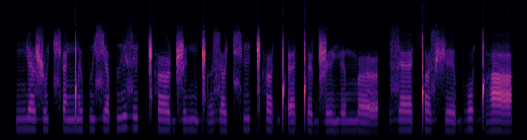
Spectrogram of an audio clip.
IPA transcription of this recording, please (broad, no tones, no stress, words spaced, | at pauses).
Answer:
ɲɛ ʐut͡ɕʰɛŋ͡ǃɪpi ʑɛpizi ǁʰœɖ͡ʐiŋ ɡ͡ǁœzœt͡ɕʰiǁʰœ ǃʼɛǃɪɖ͡ʐɪje mœ | zɛ ǃœzʃebʱo ɡ͡ǃa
